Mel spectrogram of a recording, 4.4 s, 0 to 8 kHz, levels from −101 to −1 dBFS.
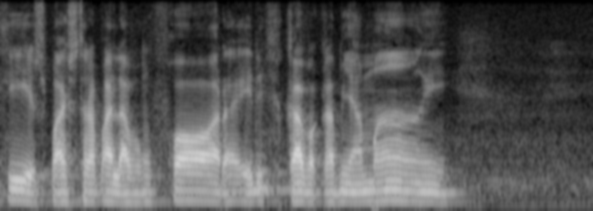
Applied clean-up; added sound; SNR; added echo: none; none; none; none.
